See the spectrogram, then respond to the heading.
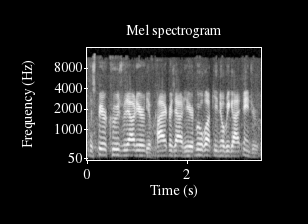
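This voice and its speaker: A male police officer speaks casually in an outdoor interview. He talks fast, with clear outdoor noise behind him. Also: a little high, low-quality recording.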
